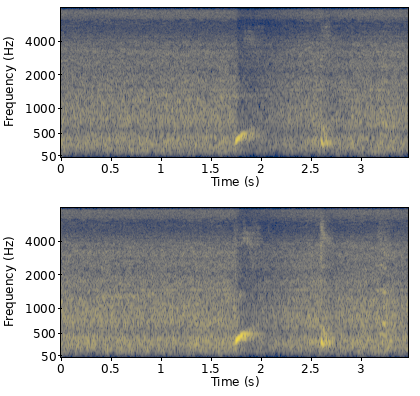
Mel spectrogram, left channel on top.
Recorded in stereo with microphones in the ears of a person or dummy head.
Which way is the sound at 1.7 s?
55° right (ahead or behind).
